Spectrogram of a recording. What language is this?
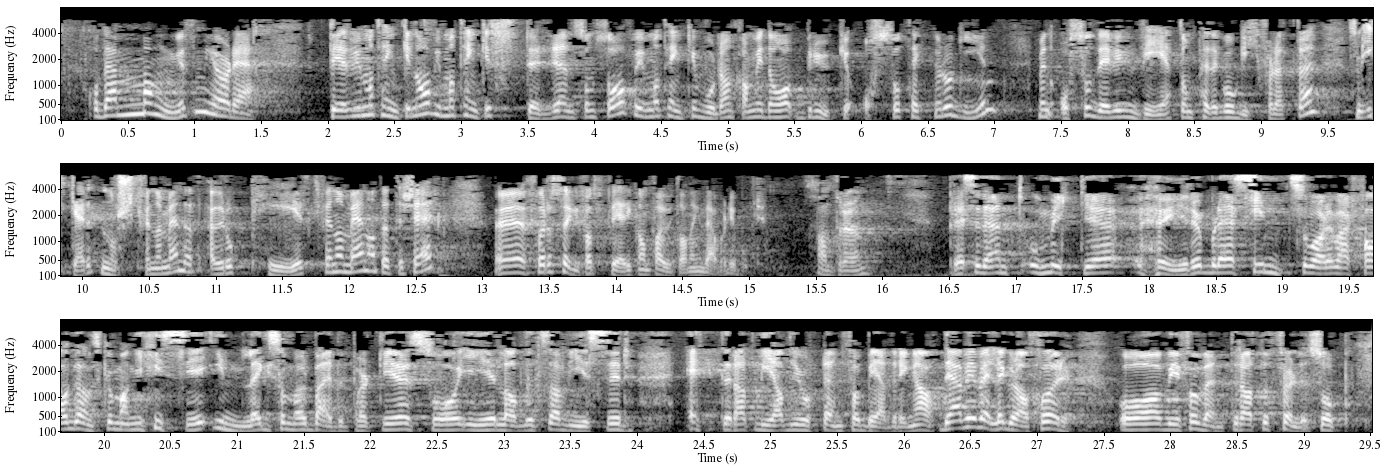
Norwegian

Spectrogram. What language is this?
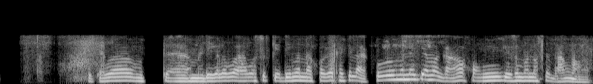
Assamese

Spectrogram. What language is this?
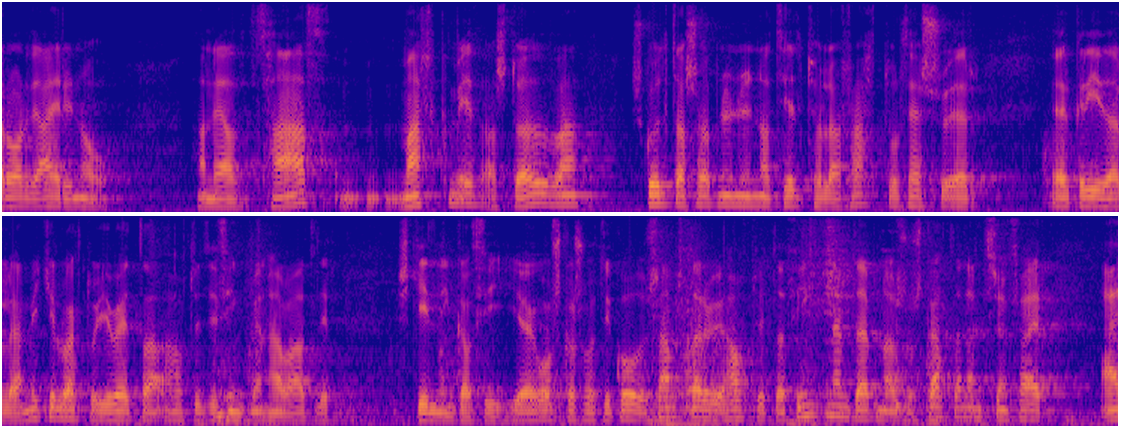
Icelandic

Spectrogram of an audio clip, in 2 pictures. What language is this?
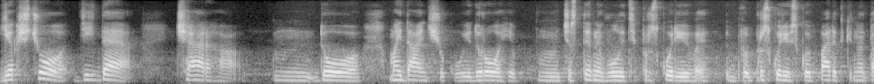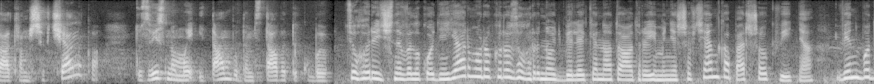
Ukrainian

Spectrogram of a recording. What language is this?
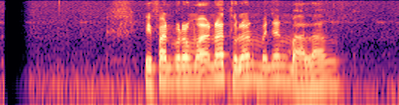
Javanese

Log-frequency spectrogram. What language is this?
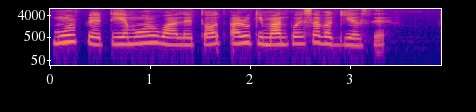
Assamese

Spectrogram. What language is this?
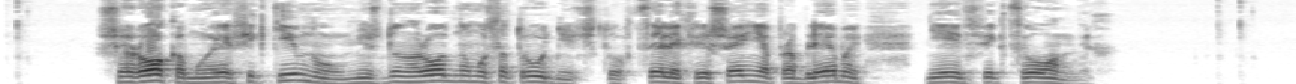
Russian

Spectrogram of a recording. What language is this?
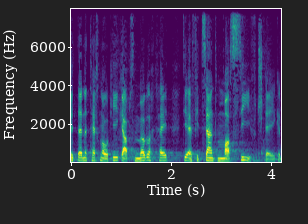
Swiss German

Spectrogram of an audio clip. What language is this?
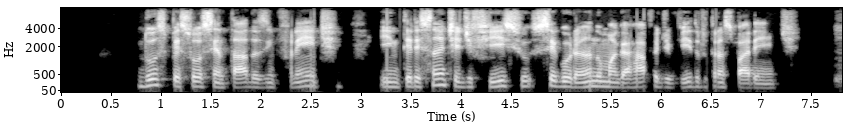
Portuguese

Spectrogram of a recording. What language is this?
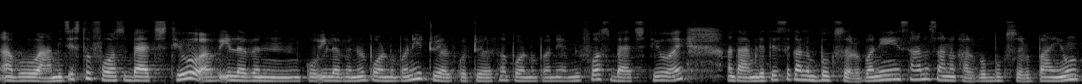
Nepali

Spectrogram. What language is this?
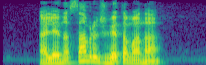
Belarusian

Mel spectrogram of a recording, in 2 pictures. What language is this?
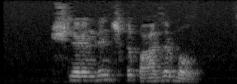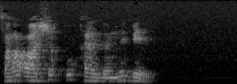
Uyghur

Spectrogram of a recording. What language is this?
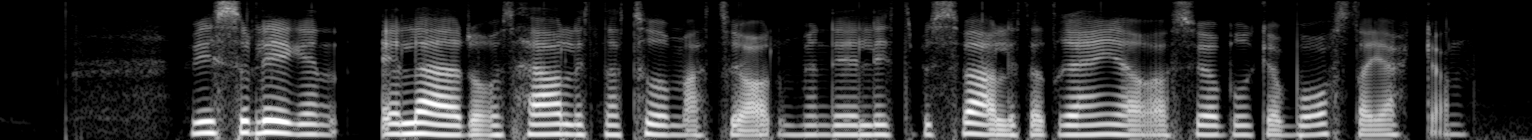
Swedish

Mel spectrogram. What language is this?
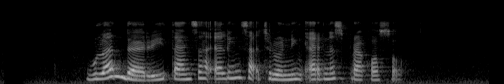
Javanese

